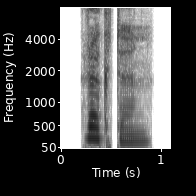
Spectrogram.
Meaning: immediately
- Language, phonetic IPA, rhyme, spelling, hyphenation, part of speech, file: Hungarian, [ˈrøktøn], -øn, rögtön, rög‧tön, adverb, Hu-rögtön.ogg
